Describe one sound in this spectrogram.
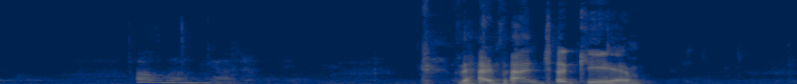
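An elderly woman speaks loudly close by.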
